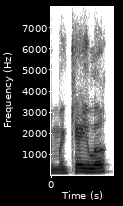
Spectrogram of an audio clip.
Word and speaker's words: Michaela: The first name is easy, Michaela. Even though it's spelled Michael A, but it's Michaela. Yeah, Michaela.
